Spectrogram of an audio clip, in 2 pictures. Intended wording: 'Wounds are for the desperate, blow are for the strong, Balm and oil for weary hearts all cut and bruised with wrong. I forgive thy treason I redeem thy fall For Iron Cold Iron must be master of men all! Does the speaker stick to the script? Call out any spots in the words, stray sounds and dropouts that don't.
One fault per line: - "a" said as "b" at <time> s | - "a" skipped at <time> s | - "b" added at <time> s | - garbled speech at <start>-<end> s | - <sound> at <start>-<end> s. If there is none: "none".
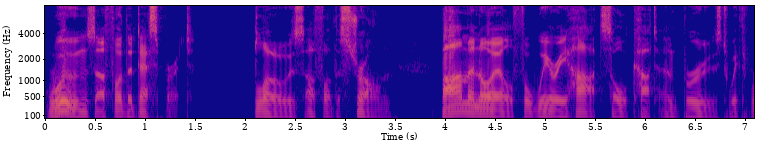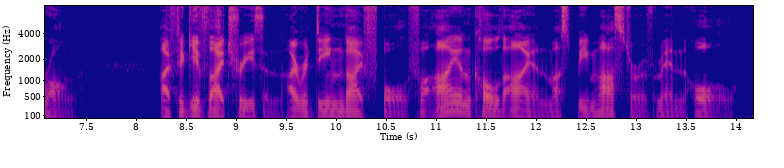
- "blow" said as "blows" at 2.1 s
- dropout at 10.4-10.5 s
